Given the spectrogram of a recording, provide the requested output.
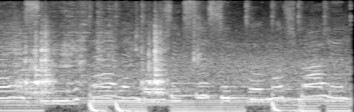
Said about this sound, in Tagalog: haluin na natin ito ng haluin hanggang sa matunaw yung asukal natin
